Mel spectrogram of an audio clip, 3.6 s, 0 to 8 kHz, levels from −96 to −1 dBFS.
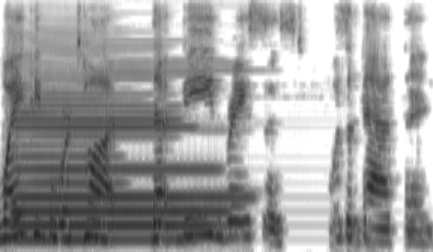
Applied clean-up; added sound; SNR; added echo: classical method Wiener filter.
